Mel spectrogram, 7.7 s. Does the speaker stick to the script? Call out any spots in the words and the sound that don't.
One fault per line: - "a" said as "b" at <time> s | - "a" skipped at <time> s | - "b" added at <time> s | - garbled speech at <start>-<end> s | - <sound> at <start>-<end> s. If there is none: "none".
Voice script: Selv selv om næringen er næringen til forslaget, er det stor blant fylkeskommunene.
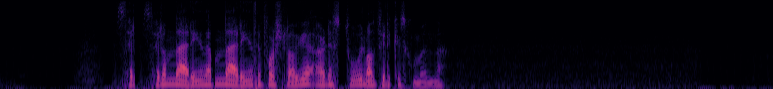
none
